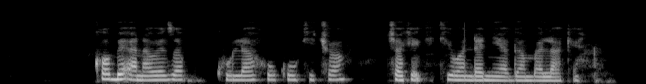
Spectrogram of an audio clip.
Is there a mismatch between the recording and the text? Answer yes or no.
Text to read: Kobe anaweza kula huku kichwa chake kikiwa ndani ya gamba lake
no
